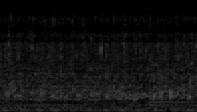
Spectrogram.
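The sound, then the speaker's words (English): Steady rush of flowing stream water carrying bubbles downstream, a continuous bubbling wash with no pauses and no voices over it. “And, you know, as you look, you can see it going down the stream, the bubbles going down the stream.”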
